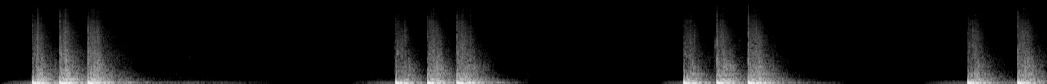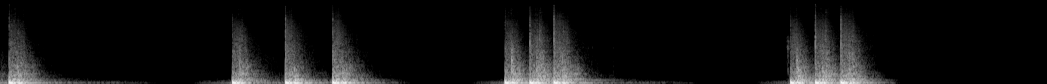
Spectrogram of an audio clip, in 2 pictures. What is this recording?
door wood bang on aggressively various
